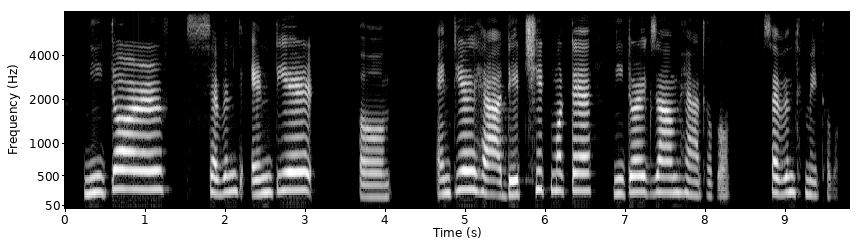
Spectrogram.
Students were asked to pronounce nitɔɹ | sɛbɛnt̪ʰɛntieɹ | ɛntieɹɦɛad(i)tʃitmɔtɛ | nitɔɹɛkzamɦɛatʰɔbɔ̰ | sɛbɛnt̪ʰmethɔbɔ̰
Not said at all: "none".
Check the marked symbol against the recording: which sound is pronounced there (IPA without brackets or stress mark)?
e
